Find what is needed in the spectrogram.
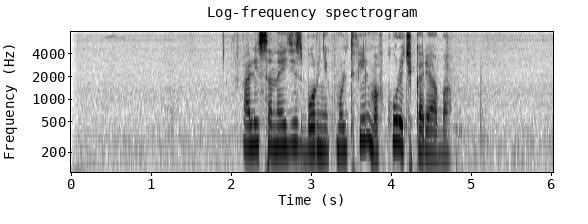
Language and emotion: Russian, neutral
